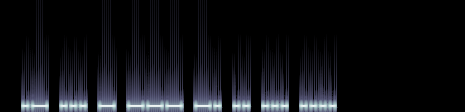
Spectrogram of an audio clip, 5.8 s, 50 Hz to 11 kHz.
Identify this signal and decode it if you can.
Morse code, heard as a keyed tone, about 20 wpm, 700 Hz. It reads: ASTONISH
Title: Build A Word - 4 Letters At A Time - 11-Letter Words - 20wpm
